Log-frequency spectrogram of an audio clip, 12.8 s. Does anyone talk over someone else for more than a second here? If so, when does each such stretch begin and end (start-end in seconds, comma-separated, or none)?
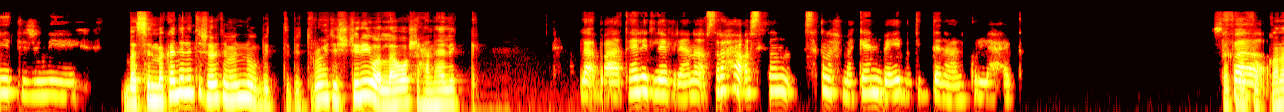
none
